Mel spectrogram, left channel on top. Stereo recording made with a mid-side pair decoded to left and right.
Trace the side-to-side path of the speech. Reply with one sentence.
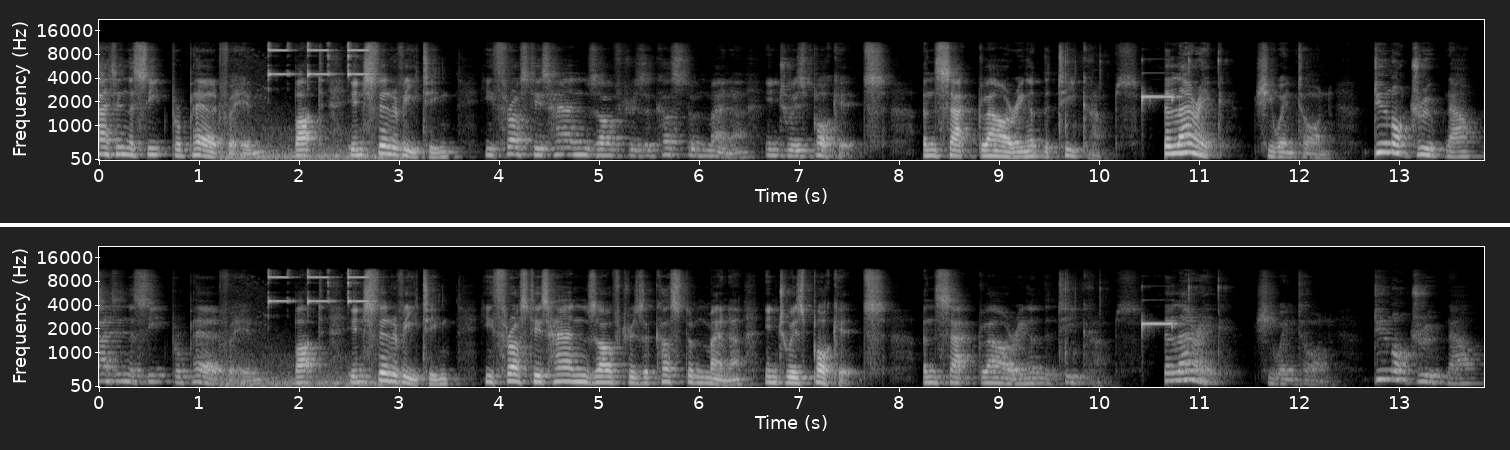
In this clip you hear the speech go right and come back.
